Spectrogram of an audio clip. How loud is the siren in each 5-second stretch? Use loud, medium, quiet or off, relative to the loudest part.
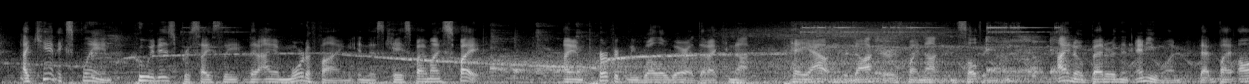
medium, loud, medium.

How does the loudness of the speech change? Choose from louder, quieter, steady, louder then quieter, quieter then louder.
steady.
